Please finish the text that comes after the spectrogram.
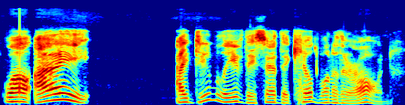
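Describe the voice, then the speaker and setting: A man's voice: a little high, very animated, normal speed, fairly bright tone, dry recording. Casual male host, dry muffled sound. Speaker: host of a film review show. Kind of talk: casual chat, film review.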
